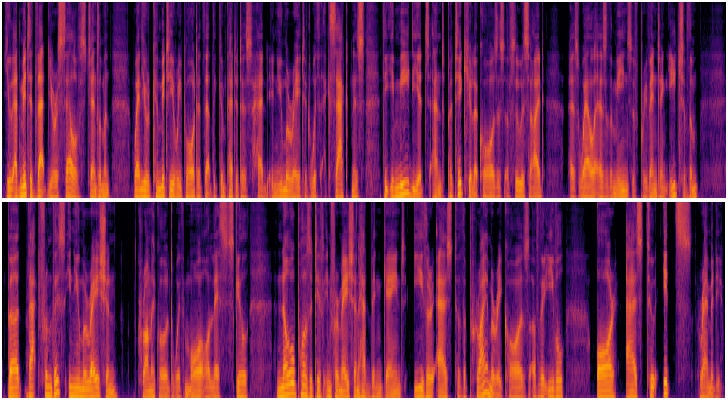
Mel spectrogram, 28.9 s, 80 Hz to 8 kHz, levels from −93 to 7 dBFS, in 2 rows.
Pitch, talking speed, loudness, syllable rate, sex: 100 Hz, 135 wpm, -21 LUFS, 4.6 syllables/s, male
